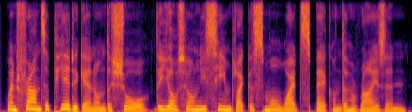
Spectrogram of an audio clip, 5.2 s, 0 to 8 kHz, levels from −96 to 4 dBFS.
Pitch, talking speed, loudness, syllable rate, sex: 195 Hz, 220 wpm, -17 LUFS, 5.7 syllables/s, female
